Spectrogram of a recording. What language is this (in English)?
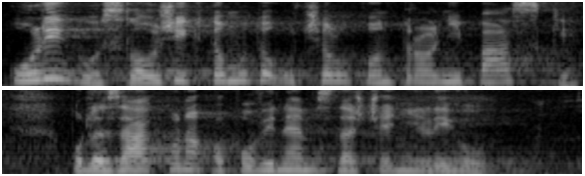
Czech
